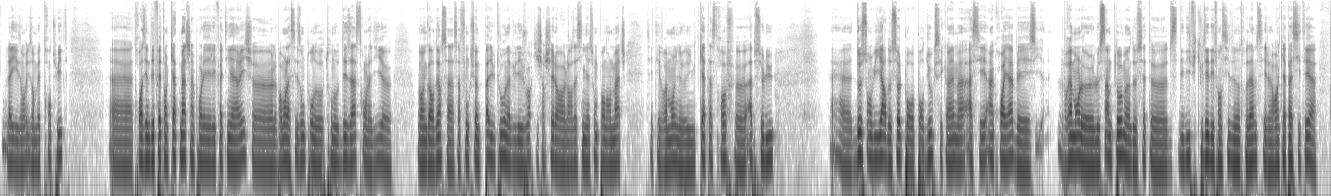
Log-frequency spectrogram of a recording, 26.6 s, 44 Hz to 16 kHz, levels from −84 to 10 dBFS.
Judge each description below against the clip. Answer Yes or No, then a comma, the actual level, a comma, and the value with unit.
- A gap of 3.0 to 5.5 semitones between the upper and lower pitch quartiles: No, narrow, 2.4 semitones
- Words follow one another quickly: No, average, 205 wpm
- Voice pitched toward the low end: Yes, low, 125 Hz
